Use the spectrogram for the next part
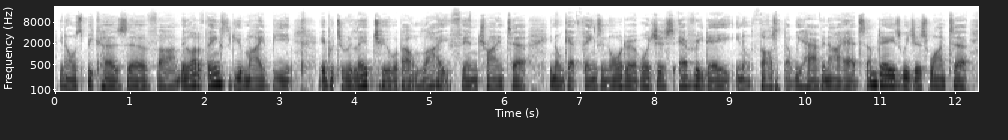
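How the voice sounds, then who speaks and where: Man, late twenties, gravelly voice, podcast host, earnest, rambling. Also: low voice, fairly even intonation, normal speed, warm tone. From Nigeria. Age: 20s. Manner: earnest, rambling with many fillers. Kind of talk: solo podcast monologue.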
